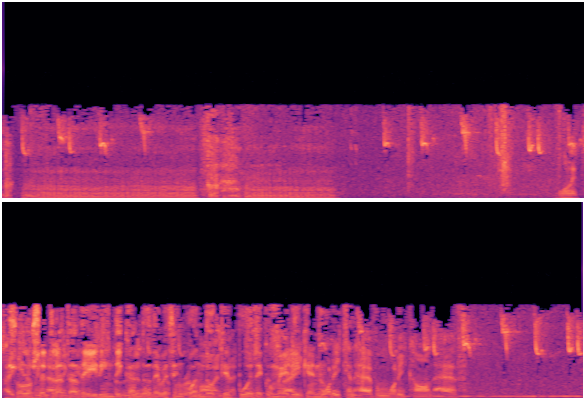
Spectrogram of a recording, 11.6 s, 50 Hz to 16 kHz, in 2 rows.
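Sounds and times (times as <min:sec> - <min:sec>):
wolves growling over food: 0:00.0 - 0:03.5
speech: 0:05.6 - 0:10.7.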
